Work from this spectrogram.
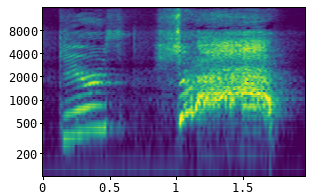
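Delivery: very high, very loud, shrill scream. In a role-play, the speaker's character snaps at another character, screaming at top of lungs. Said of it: "Violet screams, almost at the top of her lungs".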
